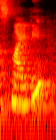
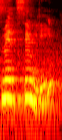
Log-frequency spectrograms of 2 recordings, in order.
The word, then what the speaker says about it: simile: They are simile, not smiley, it's simile, metaphor, personification, apostrophe, oxymoron, hyperbole and onomatopoeia.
